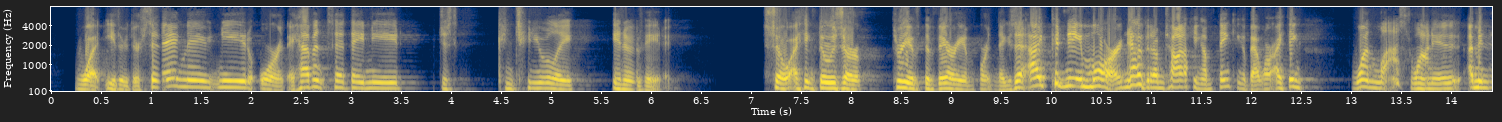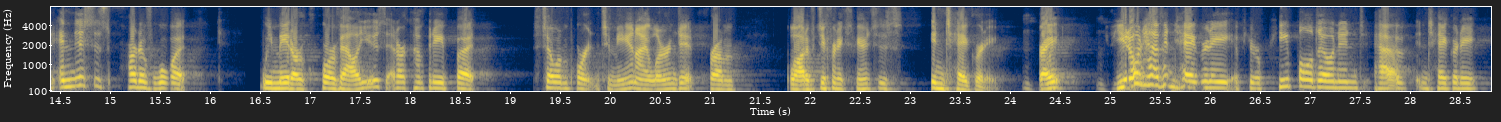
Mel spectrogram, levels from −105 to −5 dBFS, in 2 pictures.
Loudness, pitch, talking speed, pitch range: -13 LUFS, 195 Hz, 185 wpm, 175-225 Hz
